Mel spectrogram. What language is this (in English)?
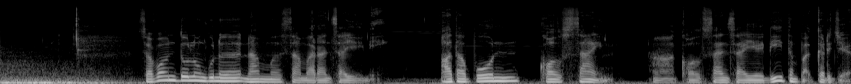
Malay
